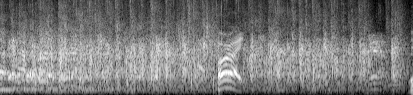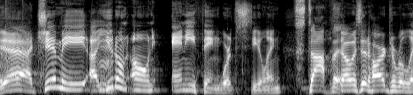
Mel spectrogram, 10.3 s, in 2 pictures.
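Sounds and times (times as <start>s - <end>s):
audience applause: 0.0s - 5.6s
speech: 2.7s - 3.3s, 5.1s - 10.3s.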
